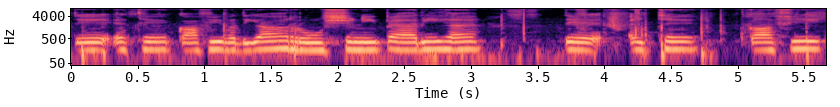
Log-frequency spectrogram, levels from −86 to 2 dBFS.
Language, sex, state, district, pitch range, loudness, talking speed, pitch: Punjabi, male, Punjab, Kapurthala, 175-190 Hz, -13 LUFS, 115 wpm, 180 Hz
